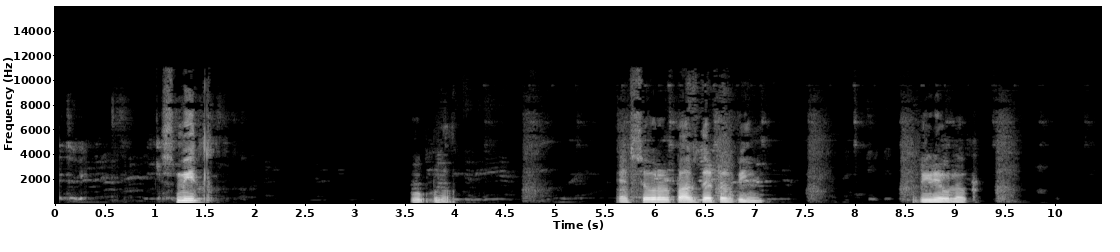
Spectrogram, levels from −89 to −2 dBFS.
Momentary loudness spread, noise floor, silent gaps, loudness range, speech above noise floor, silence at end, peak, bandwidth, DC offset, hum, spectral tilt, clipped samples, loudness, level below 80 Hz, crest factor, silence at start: 19 LU; -73 dBFS; 2.25-2.53 s, 2.75-2.81 s, 3.04-3.14 s, 3.27-3.53 s; 14 LU; 57 dB; 1.25 s; 0 dBFS; 10.5 kHz; under 0.1%; none; -7 dB/octave; under 0.1%; -17 LUFS; -62 dBFS; 22 dB; 0.25 s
